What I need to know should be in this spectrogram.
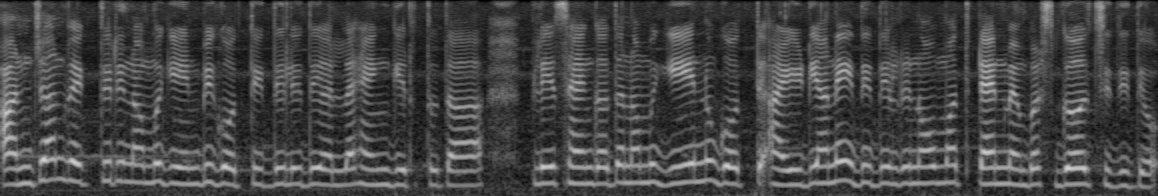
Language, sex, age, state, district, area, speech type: Kannada, female, 18-30, Karnataka, Bidar, urban, spontaneous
